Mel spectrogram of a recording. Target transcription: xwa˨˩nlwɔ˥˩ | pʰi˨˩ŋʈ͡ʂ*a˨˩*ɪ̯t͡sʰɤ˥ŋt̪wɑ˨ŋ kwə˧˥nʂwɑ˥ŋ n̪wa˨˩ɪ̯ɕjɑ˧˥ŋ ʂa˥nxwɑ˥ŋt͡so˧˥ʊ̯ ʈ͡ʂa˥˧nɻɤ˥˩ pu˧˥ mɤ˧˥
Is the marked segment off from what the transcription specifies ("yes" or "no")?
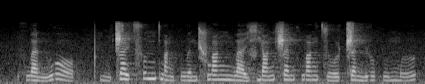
yes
